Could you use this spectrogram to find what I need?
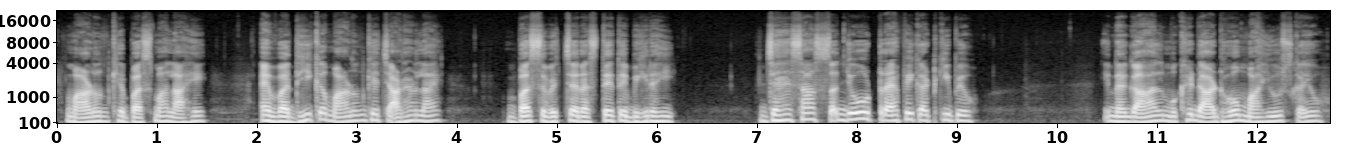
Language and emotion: Sindhi, sad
